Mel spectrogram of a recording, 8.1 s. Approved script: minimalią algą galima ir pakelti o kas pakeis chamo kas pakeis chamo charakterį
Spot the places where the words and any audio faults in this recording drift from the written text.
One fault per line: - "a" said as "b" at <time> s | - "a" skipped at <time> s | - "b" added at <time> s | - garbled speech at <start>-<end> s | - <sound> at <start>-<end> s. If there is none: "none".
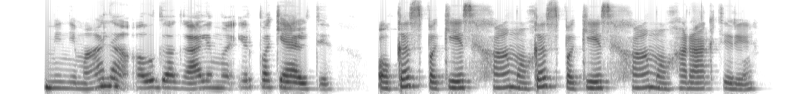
none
